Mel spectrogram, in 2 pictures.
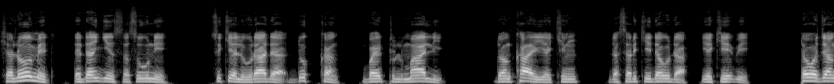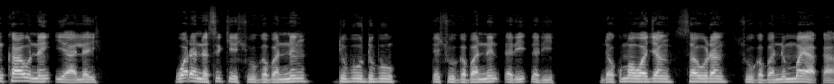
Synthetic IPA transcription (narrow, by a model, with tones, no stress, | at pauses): ʃɐ˨loː˦mɪ˨t | d̥a˨dɐ˦ŋɡʲɪ˨nsa˨suː˦neː˨ | sʊ˦kʲeː˨luː˨ɽaː˦da˨dʊ˦kːɐ˨ŋ | ba˦jtʊ˨lmaː˦liː˨ | dɔ˦ŋkaː˦ji˨jɐ˦kʲɪ˦n | da˨sɐ˦ɽkʲiː˦da˦wda˨ja˦kʲeː˦ɓeː˨ | ta˦wɐ˦d͡ʒɛ˦ŋkaː˦wʊ˨nːɐ˦ŋʔɪ˨jaː˨la˦j | wɐ˦ɗɐ˨nda˨sʊ˦kʲeː˨ʃuː˨ɡɐ˨bɐ˨nːɪ˦n | dʊ˦buː˦dʊ˦buː˦ | d̥a˨ʃuː˨ɡɐ˨bɐ˨nːɪ˦nɗɐ˨ɽiː˦ɗɐ˨ɽiː˦ | da˨kʷʊ˦ma˦wɐ˦d͡ʒɛ˦nsa˦wɽɐ˦nʃuː˨ɡɐ˨bɐ˨nːɪ˦mːɐ˦jaː˨kʼaː˦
